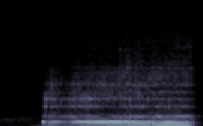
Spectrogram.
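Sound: loud belch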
